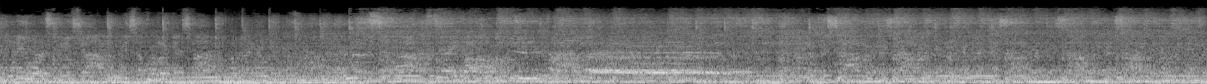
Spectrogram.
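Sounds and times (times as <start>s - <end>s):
rock band playing live: 0.0s - 12.0s.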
